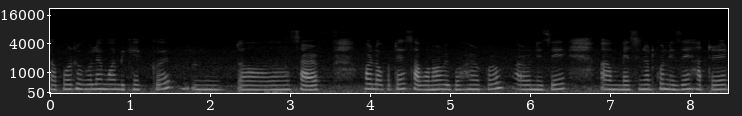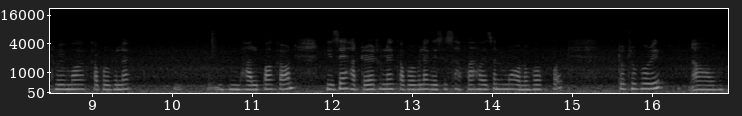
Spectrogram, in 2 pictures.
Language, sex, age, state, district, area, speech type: Assamese, female, 18-30, Assam, Kamrup Metropolitan, urban, spontaneous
